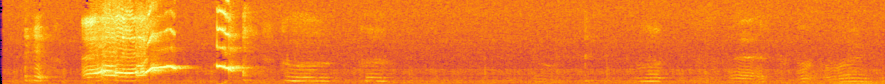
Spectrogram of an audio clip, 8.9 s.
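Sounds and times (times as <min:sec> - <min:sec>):
baby squeaking: 0:00.9 - 0:02.6.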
